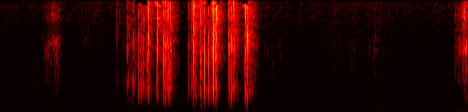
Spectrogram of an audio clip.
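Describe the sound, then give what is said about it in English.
Shuffling of an oracle card deck: a cluster of quick papery riffling bursts in the middle, with a faint brief rustle before and after and no talk. “Guidance from Your Angels by Dorian Virtue Oracle cards, and I'm just going to pull, let's go with just two cards.”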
